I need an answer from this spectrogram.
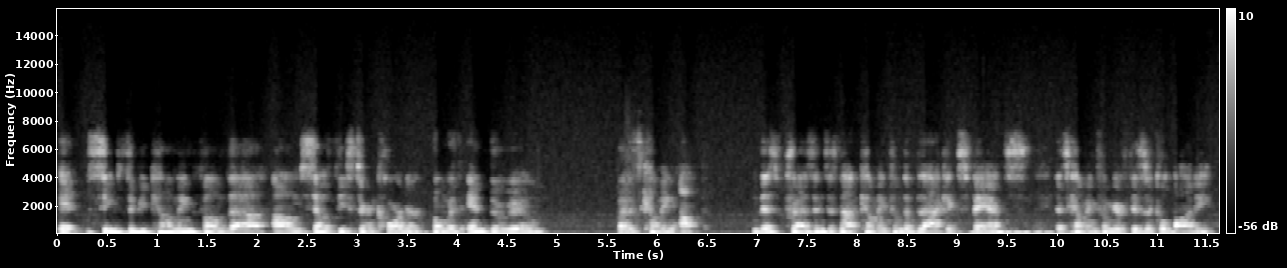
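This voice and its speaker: A man's voice: on the low side, moderate pace, a little mellow, reverberant. A man running a tabletop game as game master, describing scenes and building suspense. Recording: distant mic.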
